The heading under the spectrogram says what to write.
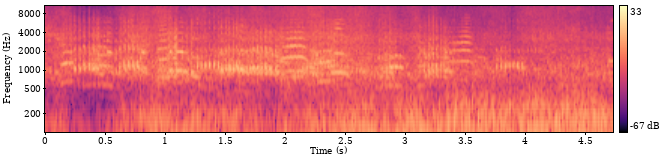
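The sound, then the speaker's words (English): A large flock of cranes calls continuously along the Platte River, heard from an observation blind: dense overlapping rattling bugles layered at a steady level over a low rumbling background, with no one speaking. “Lena's presentation is an assignment that was part of the Platte River Crane Experience pop-up photography and writing class”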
